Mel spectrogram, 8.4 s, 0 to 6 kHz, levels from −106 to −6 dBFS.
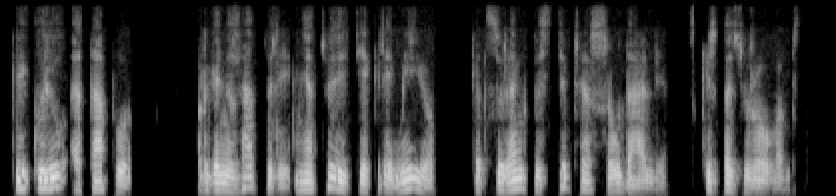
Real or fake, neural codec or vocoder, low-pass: real; none; 5.4 kHz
